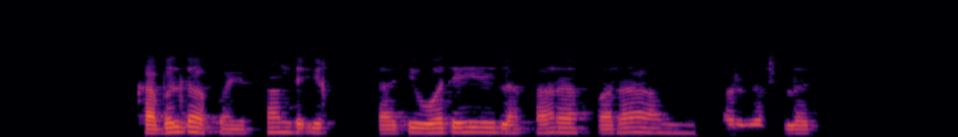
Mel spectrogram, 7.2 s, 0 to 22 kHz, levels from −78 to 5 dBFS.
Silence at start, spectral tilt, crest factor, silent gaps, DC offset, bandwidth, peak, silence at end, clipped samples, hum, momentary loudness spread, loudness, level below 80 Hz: 1.05 s; -10 dB/octave; 20 dB; 2.55-2.85 s, 5.35-5.43 s, 5.84-5.89 s; under 0.1%; 4.2 kHz; -10 dBFS; 1.05 s; under 0.1%; none; 12 LU; -30 LUFS; -72 dBFS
